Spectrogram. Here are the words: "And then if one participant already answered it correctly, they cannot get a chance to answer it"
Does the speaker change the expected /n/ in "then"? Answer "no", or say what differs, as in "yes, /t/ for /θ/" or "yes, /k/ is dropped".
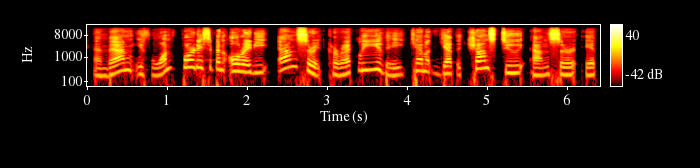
no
